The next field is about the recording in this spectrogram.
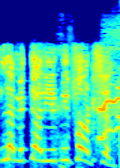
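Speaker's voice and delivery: hammy Jamaican fortune teller voice, high; Jamaican accent. Pretend. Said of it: "With a fucking shitty Jamaican accent".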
